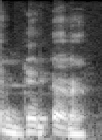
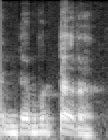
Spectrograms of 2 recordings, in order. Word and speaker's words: debtor: डी ई बी टी ओ आर यहां पे B silent है। तो इसको क्या रीड करेंगे? डेटर। क्या रीड करेंगे? डेटर ना कि डेबिटर।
